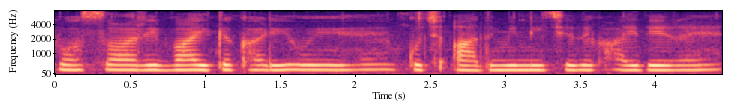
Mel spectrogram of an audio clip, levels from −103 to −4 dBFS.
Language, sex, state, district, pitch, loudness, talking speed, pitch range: Hindi, female, Madhya Pradesh, Katni, 230 Hz, -15 LUFS, 175 wpm, 225-240 Hz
